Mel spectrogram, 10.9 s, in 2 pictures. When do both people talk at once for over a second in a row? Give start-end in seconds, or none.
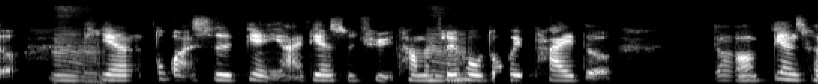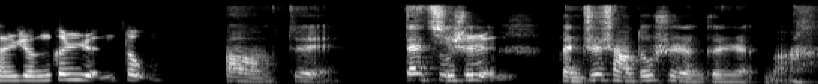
none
